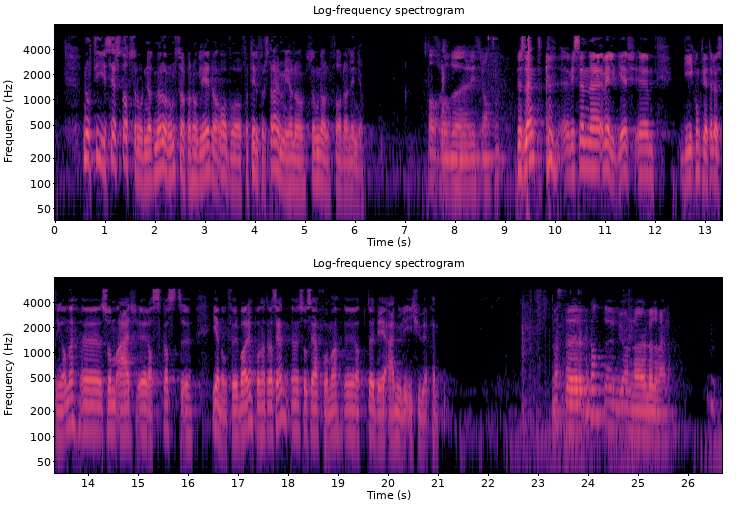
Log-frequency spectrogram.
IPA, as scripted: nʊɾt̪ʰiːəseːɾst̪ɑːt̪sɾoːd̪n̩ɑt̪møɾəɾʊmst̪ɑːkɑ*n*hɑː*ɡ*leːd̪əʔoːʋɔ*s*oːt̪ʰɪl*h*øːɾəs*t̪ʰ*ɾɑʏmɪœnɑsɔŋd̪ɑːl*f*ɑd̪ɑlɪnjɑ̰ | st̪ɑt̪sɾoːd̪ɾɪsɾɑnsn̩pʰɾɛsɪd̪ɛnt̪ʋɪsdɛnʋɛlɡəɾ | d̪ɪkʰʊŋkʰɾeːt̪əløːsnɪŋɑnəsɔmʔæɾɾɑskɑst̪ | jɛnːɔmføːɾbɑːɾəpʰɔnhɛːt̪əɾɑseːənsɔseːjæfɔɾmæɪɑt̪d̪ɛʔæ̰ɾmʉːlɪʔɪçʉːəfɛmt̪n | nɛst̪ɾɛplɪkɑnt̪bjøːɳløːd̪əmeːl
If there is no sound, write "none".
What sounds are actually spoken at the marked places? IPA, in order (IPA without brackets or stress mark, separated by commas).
n, ɡ, f, f, t̪, f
